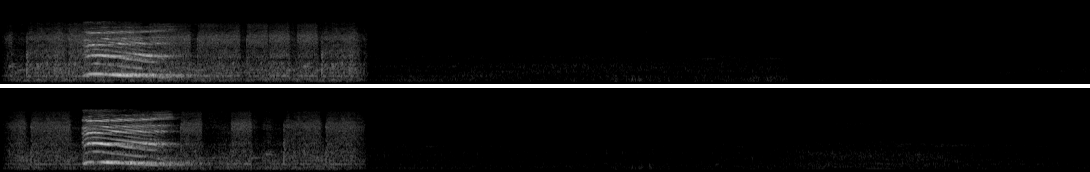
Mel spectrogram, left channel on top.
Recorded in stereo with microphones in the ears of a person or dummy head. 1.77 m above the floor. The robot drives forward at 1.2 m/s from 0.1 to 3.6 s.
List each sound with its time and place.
0.8 s a scream: 45° right (ahead or behind), 3 m; by 1.7 s 65° right (ahead or behind), 2.5 m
